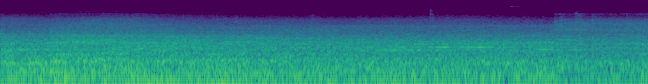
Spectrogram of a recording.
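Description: Road traffic noise: a vehicle driving along the road past the microphone, a steady rush of engine and tyre noise.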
